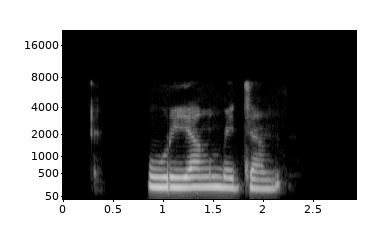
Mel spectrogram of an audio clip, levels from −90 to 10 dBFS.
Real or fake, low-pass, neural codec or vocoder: fake; 7.2 kHz; codec, 16 kHz, 6 kbps, DAC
